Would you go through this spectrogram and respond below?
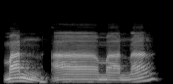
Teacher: nun sukun bertemu dengan huruf alif ini bacaan izhar dibaca jelas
